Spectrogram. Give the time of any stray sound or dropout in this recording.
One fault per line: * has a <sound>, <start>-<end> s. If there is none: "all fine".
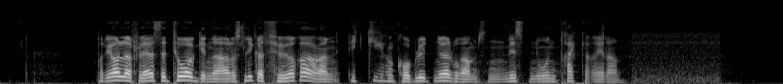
all fine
